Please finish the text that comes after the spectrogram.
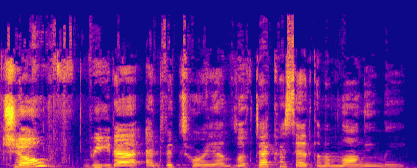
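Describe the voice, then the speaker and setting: A woman reading a children's storybook aloud in a deliberate, expressive manner. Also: medium pitch. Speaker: storybook reader.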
